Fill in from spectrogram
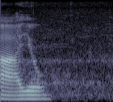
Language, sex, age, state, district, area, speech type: Bodo, male, 18-30, Assam, Chirang, rural, read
